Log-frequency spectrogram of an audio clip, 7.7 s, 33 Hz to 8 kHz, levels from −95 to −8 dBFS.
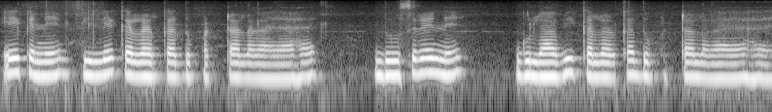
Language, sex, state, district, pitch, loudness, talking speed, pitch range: Hindi, female, Jharkhand, Ranchi, 190 Hz, -15 LUFS, 125 wpm, 180-205 Hz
